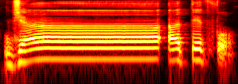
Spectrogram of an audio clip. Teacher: وَوَجَدَكَ ضَالًّا فَہَدَىٰ، فا زبر فا، حمزہ زیر ای، فئی، ذال الف زبر ذا، فَإِذَا، جیم الف زبر جا، اوپر مد، جا، حمزہ زبر آ، جا آ، تا تو زیر تیتو، جا اتیتو، یعنی الف مدہ، حروف مدہ کے بعد حمزہ آ رہا ہے اسی کلمے کے اندر، تو اس میں مد متصل کا قاعدہ ہوگا، اور اس مد کو 4 الف کی مقدار ہم کھینچ کر پڑھیں گے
